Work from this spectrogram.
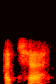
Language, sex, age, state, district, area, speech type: Sindhi, female, 45-60, Rajasthan, Ajmer, urban, conversation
